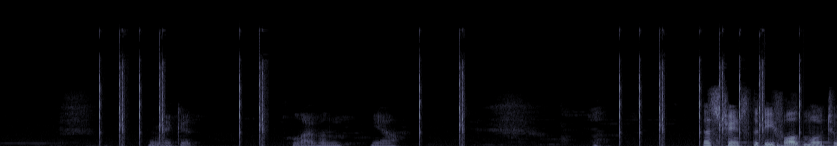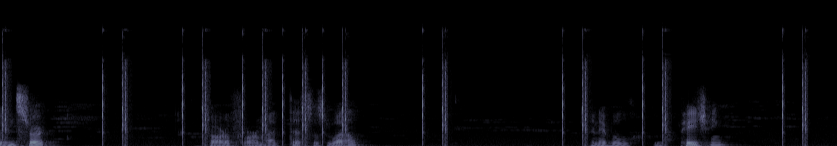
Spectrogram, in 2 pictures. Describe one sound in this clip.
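A computer mouse clicks sharply several times.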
